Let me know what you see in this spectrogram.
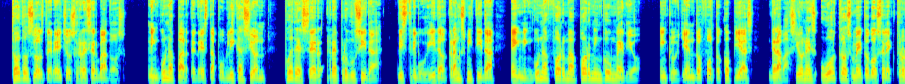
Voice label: Bienvenido, Spanish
